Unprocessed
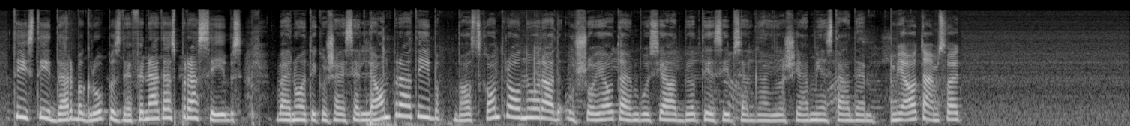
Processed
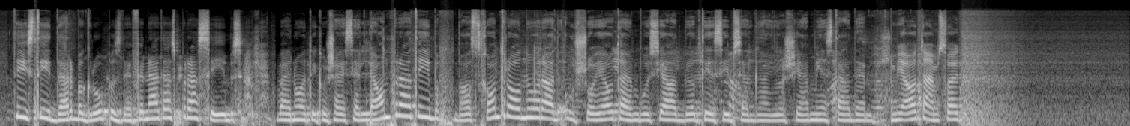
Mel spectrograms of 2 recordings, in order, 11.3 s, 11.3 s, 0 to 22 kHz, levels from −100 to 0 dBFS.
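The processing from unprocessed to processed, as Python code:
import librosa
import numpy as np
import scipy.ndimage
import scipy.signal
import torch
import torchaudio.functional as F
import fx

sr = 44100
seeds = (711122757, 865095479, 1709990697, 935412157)

y = fx.lowpass(x, sr, hz=1600.0, slope=6, at=(0.92, 3.31))
y = fx.sustainer(y, sr, db_per_s=34.0)
y = F.gain(torch.from_numpy(y), 3.0).numpy()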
